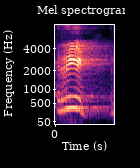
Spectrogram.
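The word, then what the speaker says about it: read: ठीक, main verb यहाँ क्या है, रीड। रीड का third form, रीड, रेड, रेड, लेकिन स्पेलिंग इसका वही होता है, प्रोनाउंसिएशन बस थोड़ा सा अलग होता है।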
